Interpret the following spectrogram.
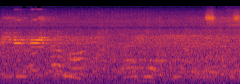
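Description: Voices talking over a steady background of street and traffic noise.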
